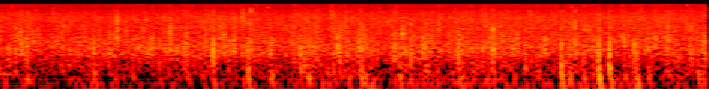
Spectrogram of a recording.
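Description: Steady rain patters down on a tent, a dense hiss of countless drops with occasional sharper taps standing out, holding an even, moderately soft level throughout with no voices.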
